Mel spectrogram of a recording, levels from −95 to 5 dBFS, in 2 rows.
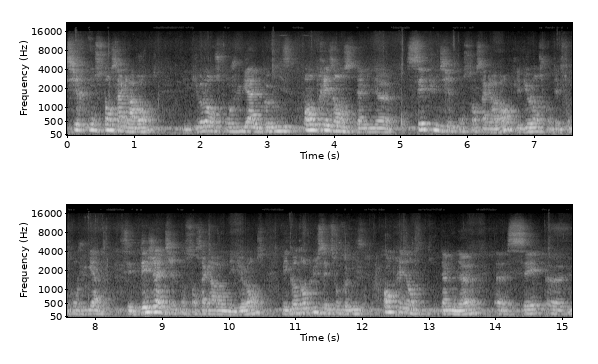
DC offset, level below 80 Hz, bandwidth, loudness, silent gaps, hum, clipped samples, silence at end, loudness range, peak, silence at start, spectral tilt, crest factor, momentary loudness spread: under 0.1%; -50 dBFS; 13.5 kHz; -22 LUFS; none; none; under 0.1%; 0 s; 3 LU; -4 dBFS; 0 s; -6.5 dB/octave; 18 dB; 10 LU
